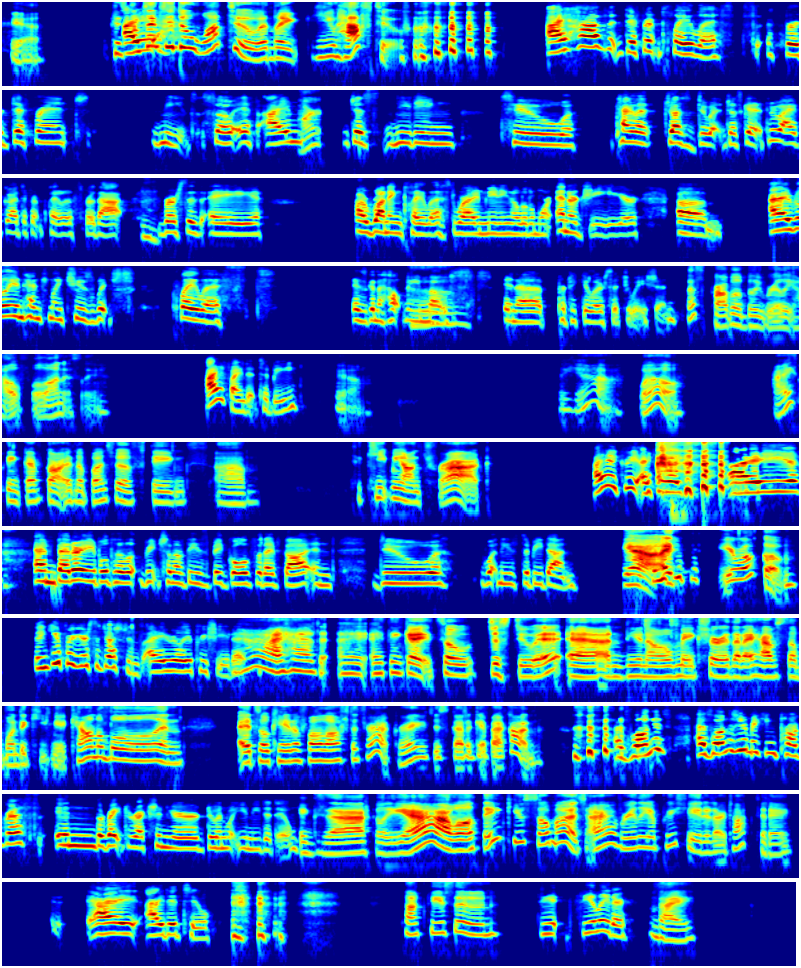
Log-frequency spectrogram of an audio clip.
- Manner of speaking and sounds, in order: exhale; laugh; "Smart" said as "mart"; other background noise; tapping; laugh; laugh; chuckle
- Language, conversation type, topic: English, unstructured, How do you stay motivated when working toward a big goal?
- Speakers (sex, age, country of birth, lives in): female, 35-39, United States, United States; female, 35-39, United States, United States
